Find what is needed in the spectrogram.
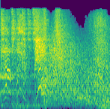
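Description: A sharp whip-like swish sound effect about two-thirds of a second in, fading away afterwards, over a dense dramatic background score.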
